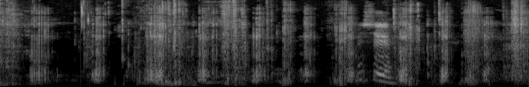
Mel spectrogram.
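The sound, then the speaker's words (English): Crisp crunching and chewing of dry bulgogi-flavored ramen noodles eaten without seasoning, many irregular crunchy bites mixed with people talking. “Yeah, and these are bulgogi. Aw, man, I got one with no flavoring on it. I just got dry ramens.”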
